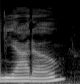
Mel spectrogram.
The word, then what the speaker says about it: Yaddo: And then after that, I went to this residency called Yaddo, which is supposed to rhyme with shadow. And that's how the name, somebody made up that name, and they thought it was funny that it rhymed with shadow.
